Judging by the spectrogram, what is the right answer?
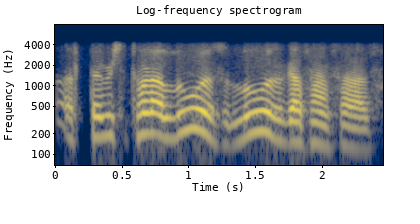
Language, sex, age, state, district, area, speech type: Kashmiri, male, 18-30, Jammu and Kashmir, Budgam, rural, conversation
